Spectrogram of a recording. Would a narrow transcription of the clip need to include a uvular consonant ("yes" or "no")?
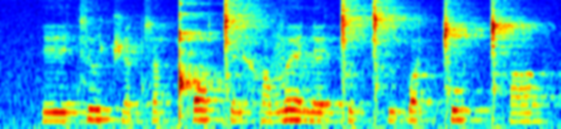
no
